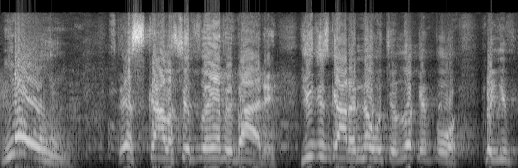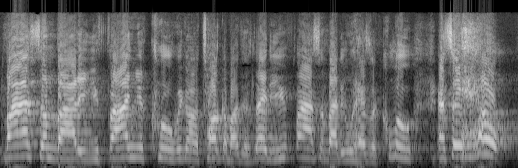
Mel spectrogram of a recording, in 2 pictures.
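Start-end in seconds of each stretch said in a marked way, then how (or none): 0.0-0.8 loud, high, drawn-out "No!"; exasperated cry of denial; emphatic refusal. Real, not acted. Angrily rejects the myth. 9.8-10.3 high, loud plea; acted shout for assistance; calling for help. Acts out asking somebody for help.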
